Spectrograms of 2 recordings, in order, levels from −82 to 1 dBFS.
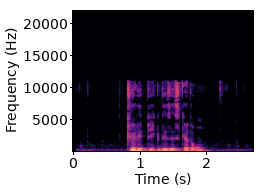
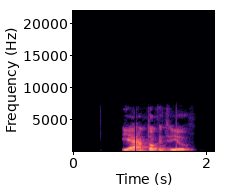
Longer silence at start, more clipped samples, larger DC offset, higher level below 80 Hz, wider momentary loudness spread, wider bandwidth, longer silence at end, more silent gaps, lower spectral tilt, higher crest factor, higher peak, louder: about the same, 0.8 s vs 0.75 s; neither; neither; second, -64 dBFS vs -56 dBFS; about the same, 10 LU vs 10 LU; first, 11.5 kHz vs 7.4 kHz; first, 0.7 s vs 0.35 s; neither; first, -6 dB/octave vs -4 dB/octave; about the same, 18 dB vs 20 dB; second, -8 dBFS vs -4 dBFS; about the same, -23 LUFS vs -22 LUFS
